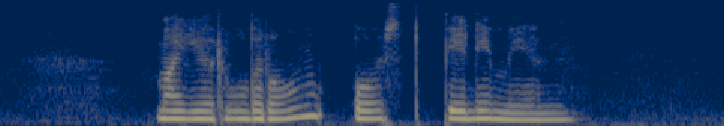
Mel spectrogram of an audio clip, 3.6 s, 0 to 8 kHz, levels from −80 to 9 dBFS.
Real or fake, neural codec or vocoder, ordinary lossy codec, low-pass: fake; codec, 16 kHz, 1.1 kbps, Voila-Tokenizer; none; none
